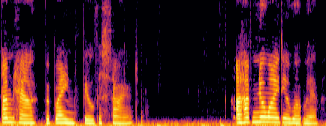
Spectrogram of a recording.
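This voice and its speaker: A woman plays an introspective girl in a reflective radio monologue. She speaks slowly and pensively in a fairly high voice, over faint background noise. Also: natural voice. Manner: measured, pensive. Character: introspective deaf girl narrating her inner thoughts.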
